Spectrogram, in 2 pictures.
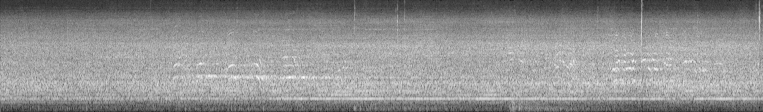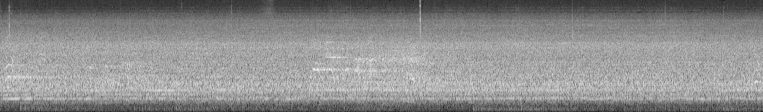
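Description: Echoing ambience of a large indoor sports hall during a youth football match: indistinct players' shouts and voices over a steady hum, with a sustained tone for several seconds near the middle.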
